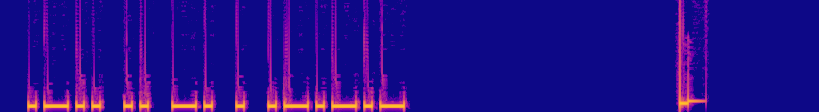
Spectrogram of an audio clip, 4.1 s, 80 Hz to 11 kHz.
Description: Morse code, heard as a keyed tone, about 30 wpm, 700 Hz. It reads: LINE.
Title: Sentences from Top 1000 Words - Review Part 3 - 30wpm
